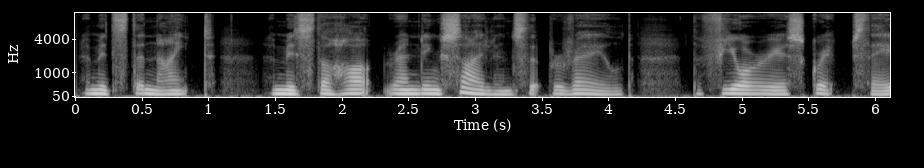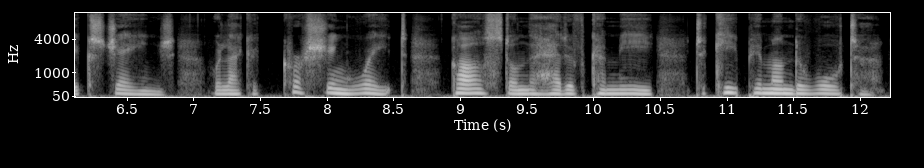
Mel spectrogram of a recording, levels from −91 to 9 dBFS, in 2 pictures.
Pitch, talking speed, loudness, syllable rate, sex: 150 Hz, 145 wpm, -19 LUFS, 4.6 syllables/s, female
